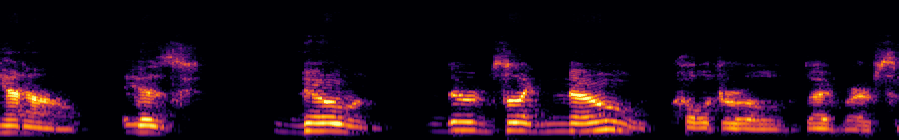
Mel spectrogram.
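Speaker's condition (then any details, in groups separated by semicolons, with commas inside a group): Cerebral palsy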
